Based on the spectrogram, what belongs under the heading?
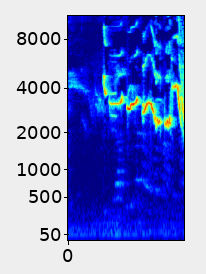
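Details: Oriental magpie-robin song played to stir a lazy caged bird into singing; loud, clear whistled phrases sliding up and down, broken into short bursts with brief gaps, following half a second of quiet.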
